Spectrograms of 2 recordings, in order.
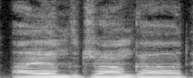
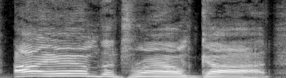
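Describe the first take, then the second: First: Low, casual, like a normal conversation; mocking a weak delivery. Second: Slow, imposing declaration; powerful pirate king. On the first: Reviewer mimicking Euron's flat actor, low and offhand. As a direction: throw it away like small talk. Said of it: "He was just like a normal guy". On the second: Retold or imitated. Reviewer showing how Euron should have sounded, slow and imposing. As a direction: proclaim it like a god of the sea. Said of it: "he shoulda came out there powerful".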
